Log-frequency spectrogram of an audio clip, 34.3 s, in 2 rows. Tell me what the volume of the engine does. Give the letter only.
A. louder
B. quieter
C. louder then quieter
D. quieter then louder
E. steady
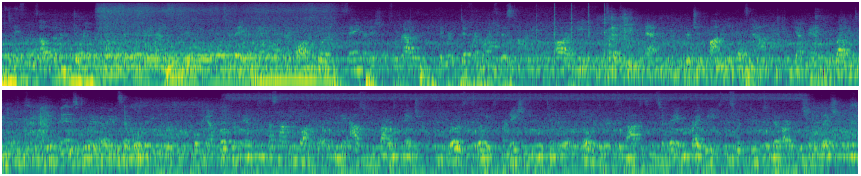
A.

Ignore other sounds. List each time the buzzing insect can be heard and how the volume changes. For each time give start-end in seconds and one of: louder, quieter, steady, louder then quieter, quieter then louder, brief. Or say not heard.
0.0-34.2 steady.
